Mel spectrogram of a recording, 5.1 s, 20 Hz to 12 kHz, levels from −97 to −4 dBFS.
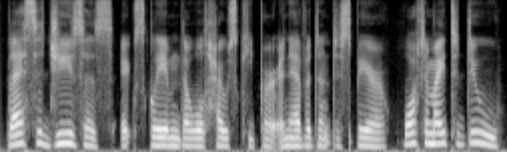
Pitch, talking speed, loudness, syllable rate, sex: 190 Hz, 165 wpm, -18 LUFS, 5.1 syllables/s, female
